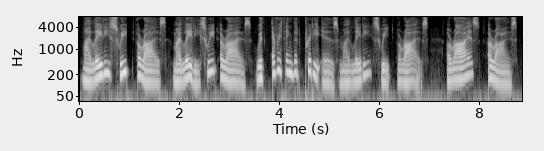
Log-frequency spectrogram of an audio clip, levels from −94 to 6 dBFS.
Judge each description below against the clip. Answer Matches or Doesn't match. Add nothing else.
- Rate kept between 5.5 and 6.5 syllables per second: Doesn't match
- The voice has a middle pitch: Matches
